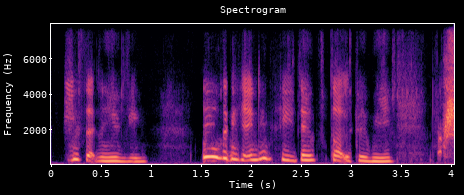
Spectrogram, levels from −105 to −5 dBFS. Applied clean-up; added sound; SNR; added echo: neural diffusion model UNIVERSE++.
